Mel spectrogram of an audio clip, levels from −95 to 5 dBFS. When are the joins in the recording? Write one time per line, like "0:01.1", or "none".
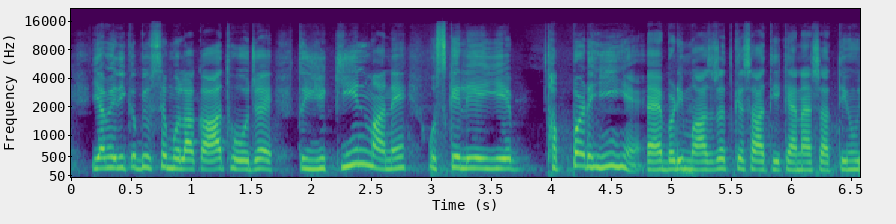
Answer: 0:04.8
